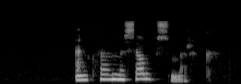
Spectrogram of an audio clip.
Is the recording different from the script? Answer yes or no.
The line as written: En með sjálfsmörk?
yes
